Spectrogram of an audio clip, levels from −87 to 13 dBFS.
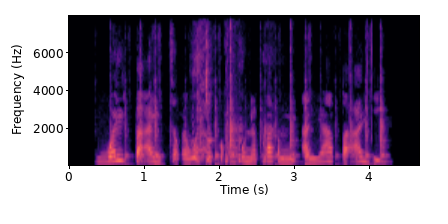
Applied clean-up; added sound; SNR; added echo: none; Cough + Clock; 7 dB; none.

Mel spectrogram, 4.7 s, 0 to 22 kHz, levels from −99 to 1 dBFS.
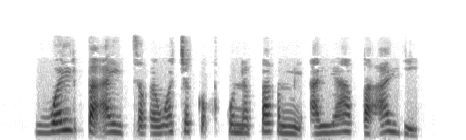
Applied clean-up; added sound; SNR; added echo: none; none; none; none.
